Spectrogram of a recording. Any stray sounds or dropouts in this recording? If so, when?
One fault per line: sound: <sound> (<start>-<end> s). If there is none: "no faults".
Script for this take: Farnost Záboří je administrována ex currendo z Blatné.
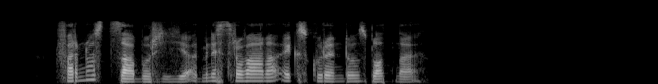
no faults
